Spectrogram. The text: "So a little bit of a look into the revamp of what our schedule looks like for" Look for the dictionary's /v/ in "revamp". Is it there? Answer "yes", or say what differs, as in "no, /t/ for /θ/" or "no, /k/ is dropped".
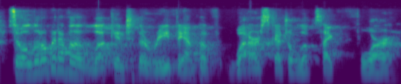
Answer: yes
